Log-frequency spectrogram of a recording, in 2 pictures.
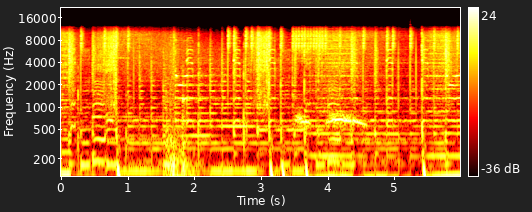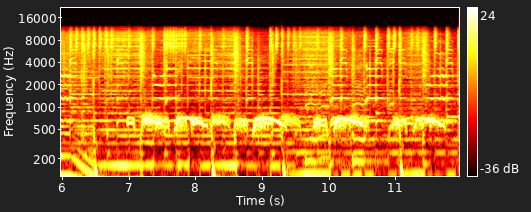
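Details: Loud electronic music with heavy bass drops and beats, and no animal sound.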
